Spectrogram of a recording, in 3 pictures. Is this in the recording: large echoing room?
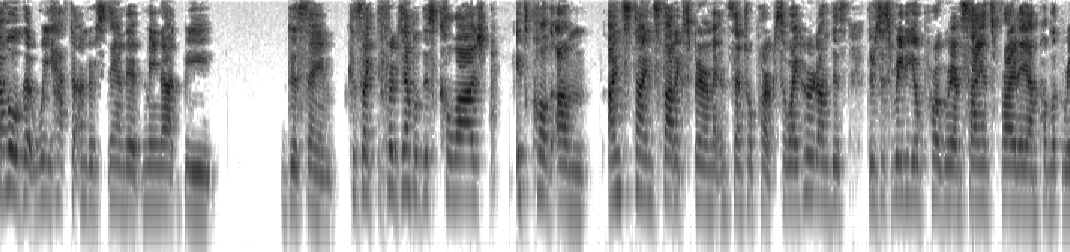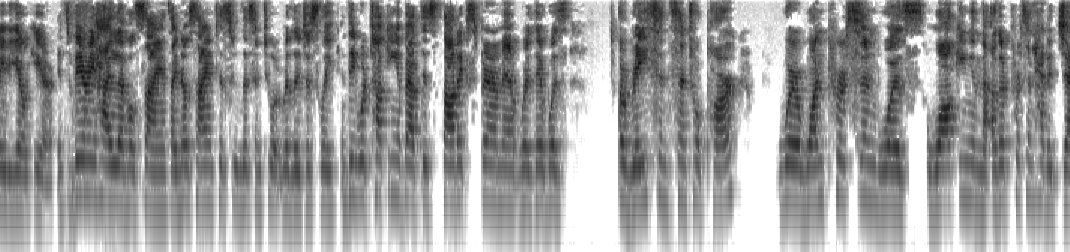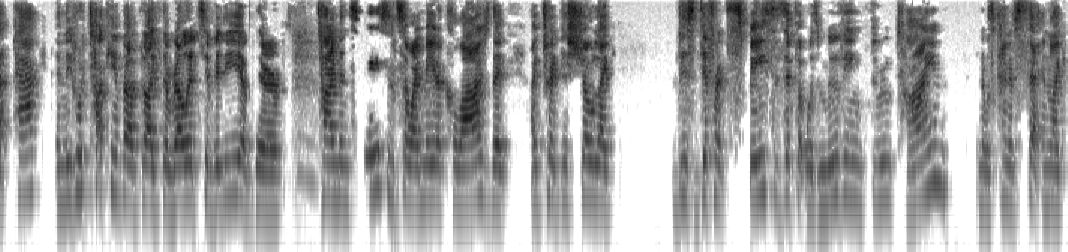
no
